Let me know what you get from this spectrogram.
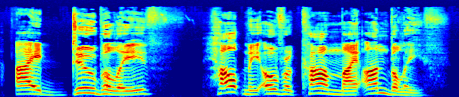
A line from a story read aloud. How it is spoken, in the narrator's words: Immediately the boy's father exclaimed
